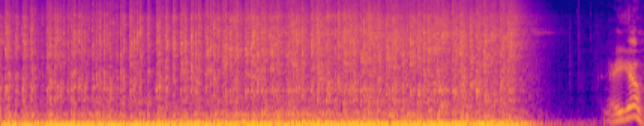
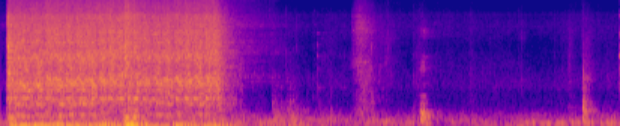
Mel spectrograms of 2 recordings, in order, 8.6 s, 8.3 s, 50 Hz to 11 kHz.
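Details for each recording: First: 1967 Camaro 454 big-block: loud, steady, deep even lope about seven seconds before shutting off, no stumbling, longest it has run; carburetor no longer bleeding over; healthy idle. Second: 1967 Camaro with a newly installed 454 big-block, first start with the carburetor primed but the fuel pump apparently not working: loud rough running for about three seconds, then an abrupt stall with faint clunks afterward. Fuel starvation is suspected, not confirmed.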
